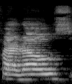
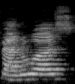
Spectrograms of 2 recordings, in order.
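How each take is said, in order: First: The word ends with an 'ouse' sound, fa-rouse. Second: The word is said with three syllables, fa-ro-as. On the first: "যেগুলো কিন্তু ভুল উচ্চারণ" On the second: "যেগুলো কিন্তু ভুল উচ্চারণ"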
